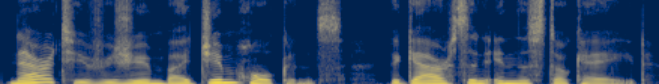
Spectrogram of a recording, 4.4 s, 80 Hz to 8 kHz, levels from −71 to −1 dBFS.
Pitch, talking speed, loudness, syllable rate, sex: 195 Hz, 135 wpm, -16 LUFS, 5.1 syllables/s, female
